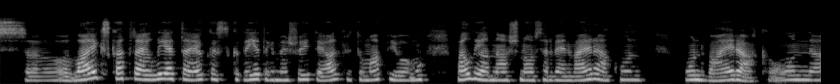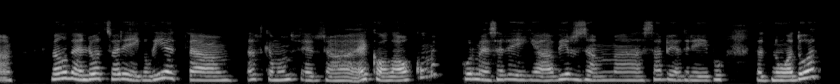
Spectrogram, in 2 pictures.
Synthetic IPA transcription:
slˠajkskat̪ɾajlˠiɛt̪ajakaskad̪iɛt̪ɛkmɛːʃɛjt̪ɛat̪̚kɾit̪umapjuɔmupalˠiɛlˠinaːʃanuɔsaɾʋiɛnvajɾaːkun | unvajɾaːkun | vɛlˠviɛnlʲuɔt̪svaɾiːɡlˠiɛt̪ət̪askamumsiɾɛkɔːlˠɑwkumi | kuɾmɛːsaɾiːviɾzamsabiɛd̪ɾiːbut̪ad̪nuɔd̪uɔt̪

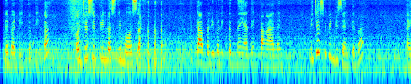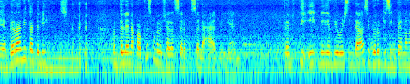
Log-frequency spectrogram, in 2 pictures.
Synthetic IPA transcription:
t̪ɛbɐd̪iːt̪ot̪iːt̪ɐ | ʔod͡ʒosɛpɪnlast̪ɪmoːsɐ | nɐɡ̚kabɐlɪpɐlɪk̚t̪ad̪̚nɐjaːt̪ɛjŋpɐŋaːlɐn | mɐd͡ʒosɛpɪnvɪsɛnt̪ɛbɐ | ʔɐjanbɛɾonɪkɐd̪ɐli | mɐɡ̚d̪ɐlɐjnɐkoɹposmɐɡɐlɐʃad̪ɐsɐɾɐpɐsɐlɐɦa̰t̪̚ʔɐ̰ja̰n | fift̪iʔejt̪̚miljʊnvjuːwɛɹsɪnd̪aosɪɡuːɾoɡisɪŋpɐjʊŋmɐŋa

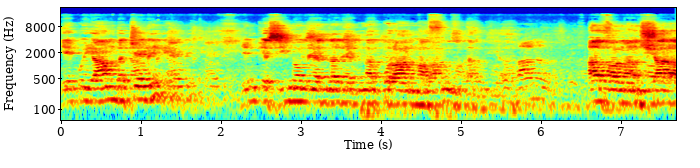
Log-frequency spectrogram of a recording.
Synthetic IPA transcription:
jekoːiaːmbɐtːʃenɐɦĩːɛ | d͡ʒɪnkesiːnõmẽɐ̃nd̪əɾnɪt̪napʊɾaːnmɐɦfuːzkɐ̰ɾd̪ɪ̰ja̰ː | ɐbɐmɪnʃaː

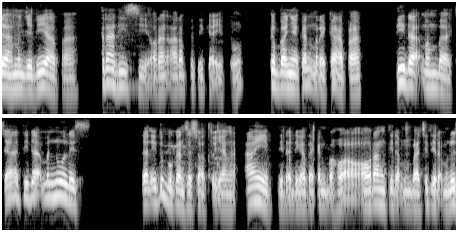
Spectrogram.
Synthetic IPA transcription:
ahməɲd͡ʒadiapa | t̪ɾadisḭo̰ɾaŋa̰ɾap̚kət̪ika̰ḭt̪u | kəbaɲakanmə̰ɾekaːpa | t̪idaʔməmbat͡ʃat̪idaʔmənulɪs | d̥anit̪ubukansəsua̰t̪ṵja̰ŋaɪp̚t̪ida̰ʔ̚dikat̪akanba̰ɦwa̰oɾaŋt̪ida̰ʔ̚məmbat͡ʃat̪idaʔmənulɪs

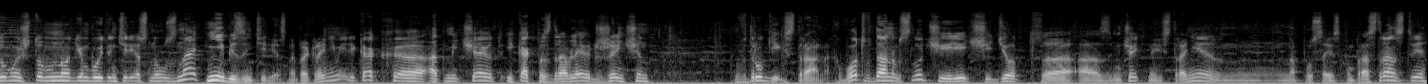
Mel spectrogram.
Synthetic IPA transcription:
d̪uməjʊʂt̪o̞mno̞ɡʲɪmbudʲɪt̪ɪnʲtʲɪɾʲe̞snəʊznat̚ʲnʲɪbʲɪzɨnʲtʲɪɾʲḛsnə̰pɐkɾajnʲɪmʲeɾʲɪkakɐt̪mʲɪt͡ɕæjʊt̪ikak̚pəzd̪ɾɐvlʲæjʊt̪ʐɛnʲɕːɪn | vd̪ɾʊɡʲixst̪ɾa̰nə̰xvo̞t̪vd̪anːəmslˠut͡ɕɪːɾʲet͡ɕɪdʲo̞t̪əɐzəmʲɪt͡ɕætʲɪlʲnə̰jst̪ɾɐnʲe̞ | nəposːɐvet̪skəmpɾʔɐst̪ɾanst̪vʲɪ

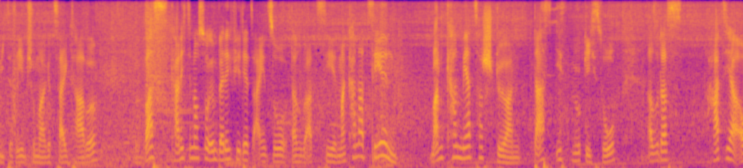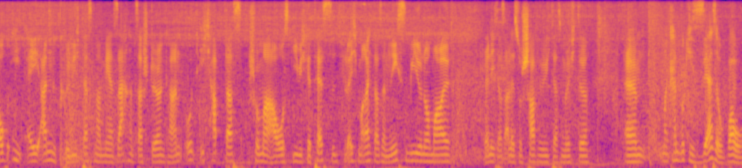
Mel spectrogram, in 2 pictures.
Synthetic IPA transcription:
viːɪçd̥asʔeːbm̩tʃoːnmaːlɡət͡saɪk̚tha̰ːbə | vaskʰanɪçd̥ɛnːɔχz̥oːɪmbɛləfiːltjɛt͡stʔa̰ɪɡnsz̥oːd̥aʁ̞yːbɐ̰ʔɛ̰ɐt͡sɛːlənmankʰanɛɐt͡sɛːlən | mankʰanmeːɐt͡sɛɐʃtøːʁənd̥asʔɪstv̥ɪɐklɪçz̥oː | ʔa̰lzodas | hatʰjaːʔa̰ʊxʔiːʔeɪʔa̰nɡəkʰʏndɪçt̚d̥asmanmeːɐzaχn̩t͡sɛɐʃtøːʁ̞ənkʰanʔʊ̰ntɪçhaːbəd̥asʃoːnmaːlʔaʊsɡ̥iːbɪçɡ̥ətʰɛstətfɪlaɪçt̚maχəɪçd̥asɪmnɛːçstn̩viːdijonɔχmaːl | vɛ̰nɪçd̥asʔa̰ləsz̥oːʃafəviːɪçd̥asmœçtə | ʔɛːmmankʰanvɪɐklɪçz̥eːɐzeːwaʊ

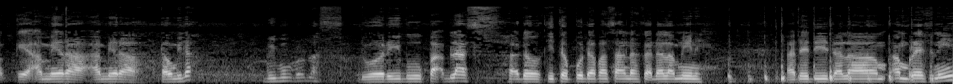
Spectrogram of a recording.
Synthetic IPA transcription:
okea̰meɾaa̰meɾat̪auŋbila | ibupablas | duəɾibupaʔ̚blasadokit̪əpʊndahpasaŋdahkaʔdalamninih | adədidalamambɾɛsni

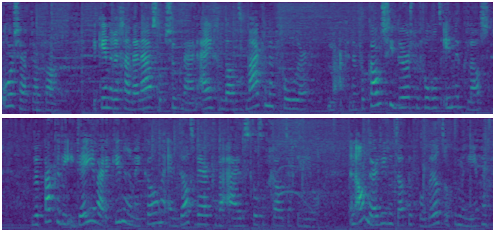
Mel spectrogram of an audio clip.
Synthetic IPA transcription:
ʊːɹzaːk̚daːɹvɑn | dəkɪndərəχaːndaːɹnaːstɔpsuknaːɹənʔɛ̰jχəlɑntmaːkənənfʊlˠdəɹ | ʋəma̰ːkənənvakɑnsibøːɹsbɛjvoɹbɪːlˠtɪndəklɑs | ʋəpɑkəndəʔidejənʋaːɹdəkɪndərəmejkowmənʔɛndɑtʋɛɹkənʋə̰ʔœɥtːɔtənχrowtəɹχəɦɪːlˠ | ʔənɑ̰ndəɹdidutdɑd̚bɛjvoːɹbeːlˠtɔpənmaniːɹɑnt

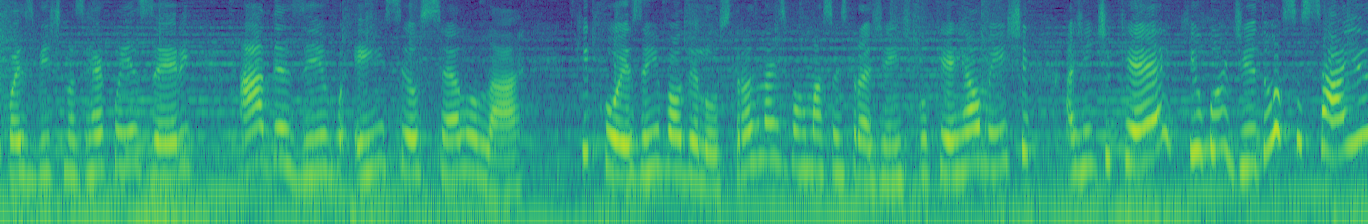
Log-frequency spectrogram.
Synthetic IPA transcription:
pojzvit͡ʃimɐshekõɲeseɾẽj̃ | aad̪ezivʊʔẽj̃sewselulaɾ | kɪkojzɐẽĩvawd̪elozʊ̥t̪ɾazmajzĩfoɾmasõj̃spɾɐaʒẽnt͡ʃɪ̥poɾkeɦeawmẽnt͡ʃɪ | aʒẽt͡ʃɪkɛɾkɪʊbɐ̃nd͡ʒid̪ʊsɪsajɐ

